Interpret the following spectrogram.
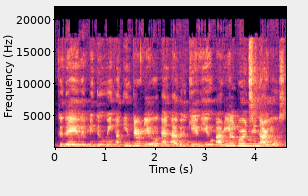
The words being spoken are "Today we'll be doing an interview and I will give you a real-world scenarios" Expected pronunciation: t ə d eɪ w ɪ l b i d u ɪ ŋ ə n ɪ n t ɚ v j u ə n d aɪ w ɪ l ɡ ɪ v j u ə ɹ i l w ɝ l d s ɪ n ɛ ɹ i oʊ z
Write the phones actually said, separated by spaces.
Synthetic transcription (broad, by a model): t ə d eɪ w ɪ l b i d u ɪ ŋ ə n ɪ n t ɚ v j u ə n d aɪ w ɪ l ɡ ɪ v j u ə ɹ i l w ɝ d s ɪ n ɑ ɹ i oʊ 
